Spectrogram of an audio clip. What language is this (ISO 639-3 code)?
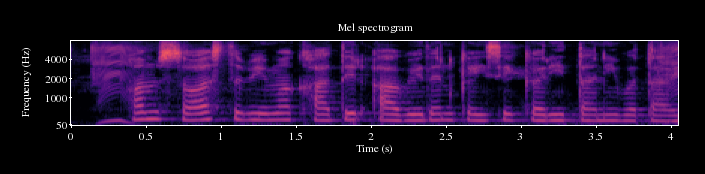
bho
